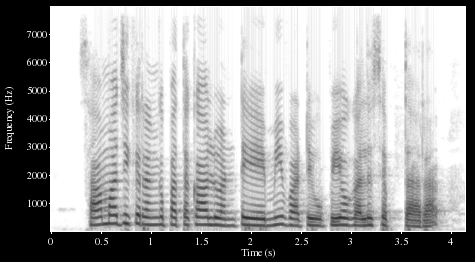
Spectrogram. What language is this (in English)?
Telugu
